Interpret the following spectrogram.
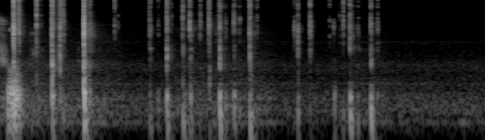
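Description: Typing on a computer keyboard: a run of irregular keystroke clicks that stops about a second before the end.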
